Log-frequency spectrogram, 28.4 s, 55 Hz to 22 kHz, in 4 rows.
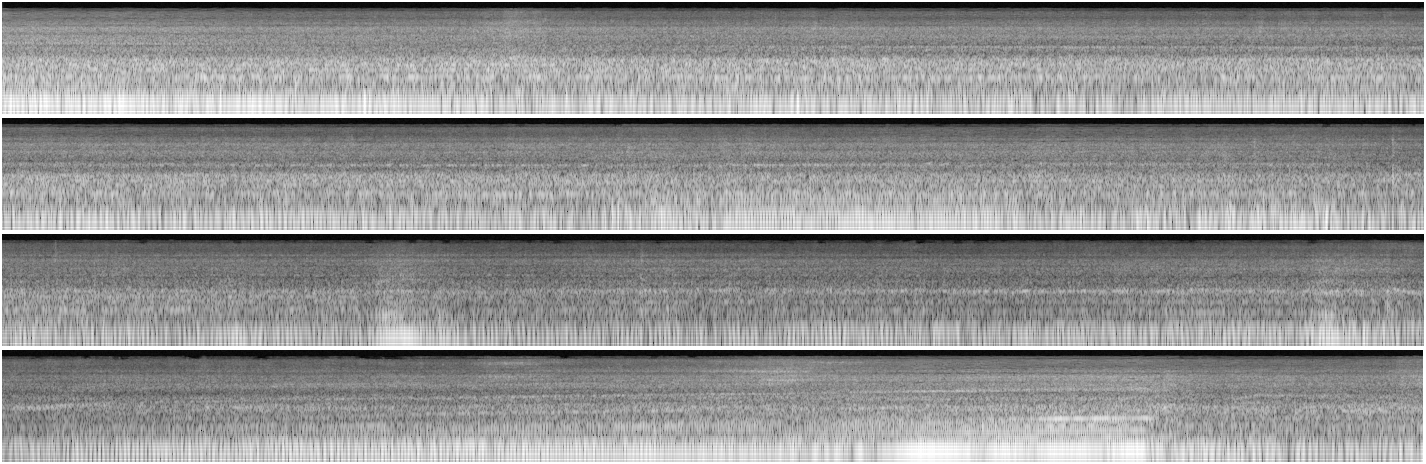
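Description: Kawasaki ZZR1400 sport-tourer's inline-four engine running as the motorcycle is ridden. Over the last several seconds the engine pitch rises steadily under acceleration, then drops at a gear change near the end.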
